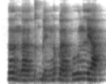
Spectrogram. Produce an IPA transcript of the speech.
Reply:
əː˦˨ŋɜː˨ ɡə˦ɡ͡be˨ ŋə˦ɓɜː˨puː˦nlʲa˦˨

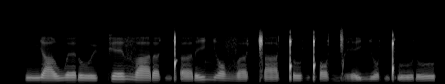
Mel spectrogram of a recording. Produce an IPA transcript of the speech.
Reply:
ɲawɘ ɾuy̯ke vaɾɐ ǃʼɐɾiʎɔ vɐ ǁaǃuǃʼɔ ɡ͡ǀeʎo ǃʼuɾu

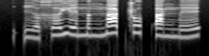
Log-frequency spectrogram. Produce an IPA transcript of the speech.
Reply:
ʔi˨˩ə̯xəː˧˥ je˧nə˧ŋnaː˦˥k̚ʂo˦˥t̚ ʔa˧ŋme˧˥

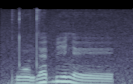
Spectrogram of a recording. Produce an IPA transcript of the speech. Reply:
dɔ̃˨dɛ˦ɓi˦leː˨

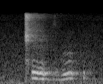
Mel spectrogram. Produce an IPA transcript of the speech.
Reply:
ǁɛɡʱə˞ʔ

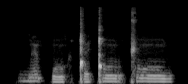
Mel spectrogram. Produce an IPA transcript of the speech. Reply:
ɡ͡bɛ̃˦pːõː˨xǃɛ˨˦ǃõː˦r ǁõː˦v

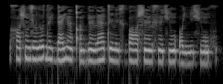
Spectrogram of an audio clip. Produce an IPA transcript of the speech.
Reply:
xɒɬũzʊlʊ dɛ̃jɠæjɛ̃lqʼɛ̃b ɠɛ̃lætilix ɠɒ ɬɛ̃lxɛ̃ çũʔɔjɲɪ çũx

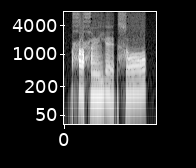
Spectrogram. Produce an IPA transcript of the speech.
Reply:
ħʌħɛ̃jɛ | sɔ

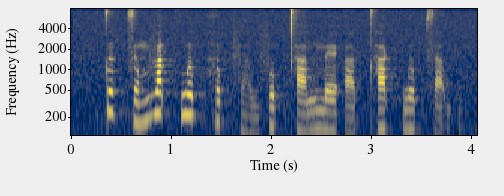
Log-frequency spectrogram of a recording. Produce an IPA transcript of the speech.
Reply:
t̪əː˦˥k̚sə˨˦mva˦˥t̚hwə˦˥p̚ hə˦˥p̚ fa̤˨˩wfə˦˥p̚t̪ʰa˨˦n mɛ˧ʔa˨˩t̚t̪ʰa˦˥k̚hwə˦˥p̚ sa̰˧˨wʔ

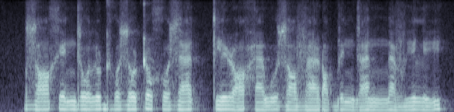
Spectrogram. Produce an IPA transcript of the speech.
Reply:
zɒ xendo luɖʱozoʈo xozæ tːi ɭɒhæ wuzɒ væ ɽɒbeŋɡæ nːævi li

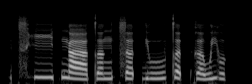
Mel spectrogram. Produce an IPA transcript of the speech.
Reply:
t͡sʰiː˧t̚ ŋaː˨˩t̪ɐ˨ŋt͡sɐ˨t̚juː˨˥ t̪ɐ˨˥t̚kɐ˨˥wjʊ˨k̚

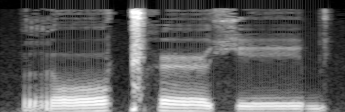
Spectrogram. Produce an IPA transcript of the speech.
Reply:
roːǁʰøː çiːb

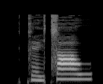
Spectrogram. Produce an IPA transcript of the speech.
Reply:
ke˨˩jt͡saː˥w

